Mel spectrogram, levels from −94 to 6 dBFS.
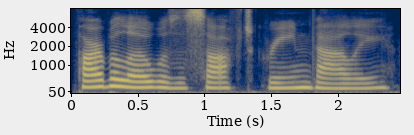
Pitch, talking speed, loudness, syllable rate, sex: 195 Hz, 170 wpm, -17 LUFS, 3.8 syllables/s, female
